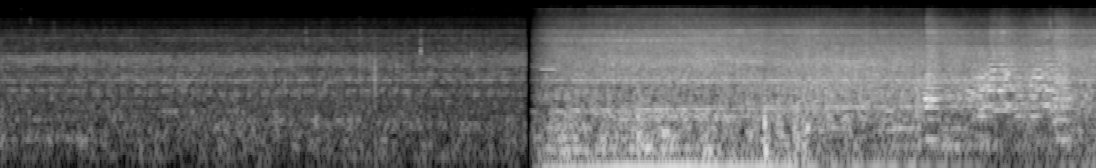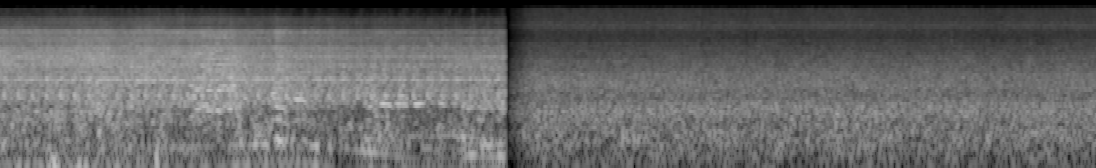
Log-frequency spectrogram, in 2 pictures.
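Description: Floodwater rushes and churns loudly over the ground.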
